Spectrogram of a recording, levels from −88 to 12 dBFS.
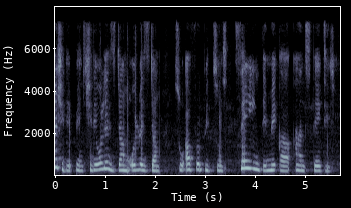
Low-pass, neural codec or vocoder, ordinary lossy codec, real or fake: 7.2 kHz; vocoder, 22.05 kHz, 80 mel bands, HiFi-GAN; MP3, 64 kbps; fake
